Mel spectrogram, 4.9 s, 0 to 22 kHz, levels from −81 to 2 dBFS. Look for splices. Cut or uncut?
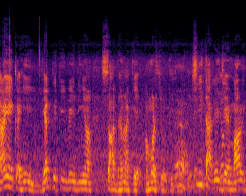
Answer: cut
